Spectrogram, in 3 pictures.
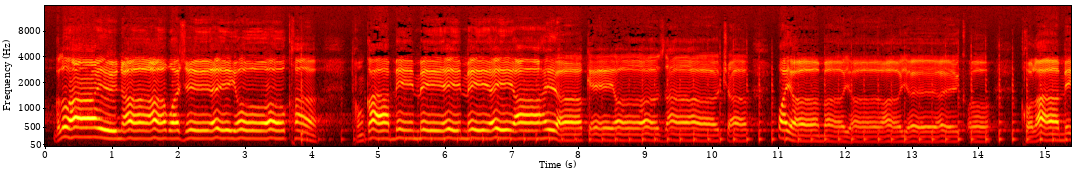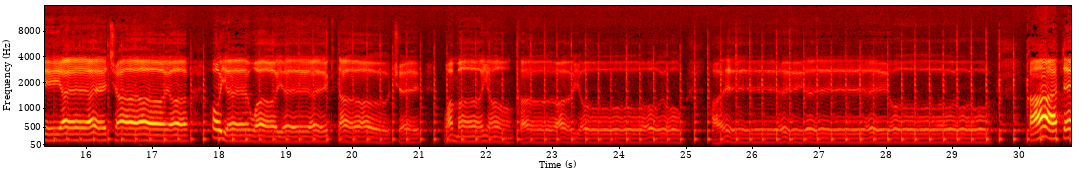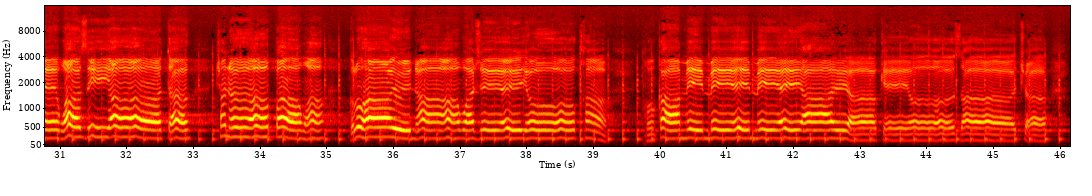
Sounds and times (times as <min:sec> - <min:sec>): Mantra: 0:00.0 - 0:46.1.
